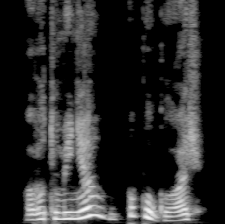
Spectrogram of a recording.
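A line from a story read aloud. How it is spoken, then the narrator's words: Began timidly, female. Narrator (Russian): робко начала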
